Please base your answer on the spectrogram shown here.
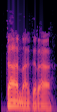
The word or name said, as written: Tanagra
